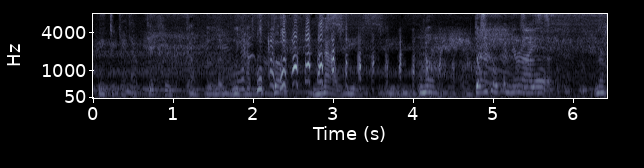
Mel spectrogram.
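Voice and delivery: loud, high, frantic urging; urgent panic. Acted. Friend panicking to wake Sleepless and escape, loud. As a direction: yell at them to flee.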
